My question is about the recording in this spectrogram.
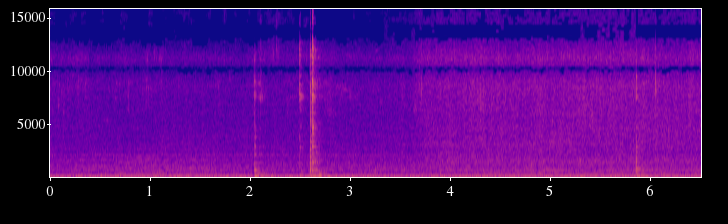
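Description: Luchi deep-frying in hot oil: a steady sizzle, with two short clicks a little after two seconds in.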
